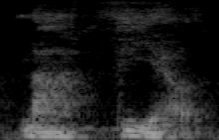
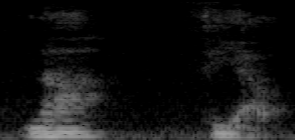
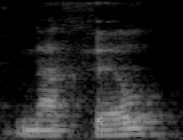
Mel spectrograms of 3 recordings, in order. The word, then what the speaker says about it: Ná Theial: Our name is Ná Theial. Not Ná Theial. Ná Theial. Drop the E. The way that he has it spelled is the correct way, but the E is pronounced differently than the way his brain interpreted it.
